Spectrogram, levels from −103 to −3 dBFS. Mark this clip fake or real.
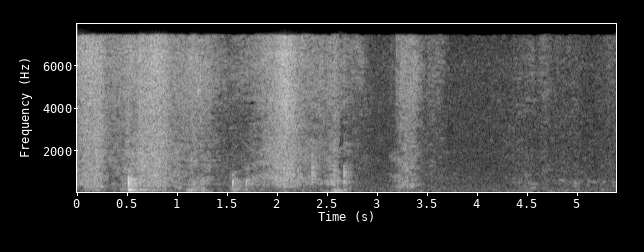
real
